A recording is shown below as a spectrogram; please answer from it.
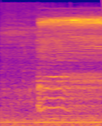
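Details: A beluga in Arctic waters gives a tonal, slightly wavering contact call, used only when isolated from the group and linking mothers and calves, answering another whale, over a low steady hum.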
